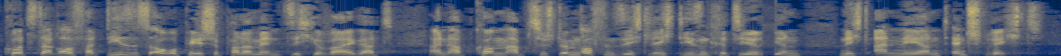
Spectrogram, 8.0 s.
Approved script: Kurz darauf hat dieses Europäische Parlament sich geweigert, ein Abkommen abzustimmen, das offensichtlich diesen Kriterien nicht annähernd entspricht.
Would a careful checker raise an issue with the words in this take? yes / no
yes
